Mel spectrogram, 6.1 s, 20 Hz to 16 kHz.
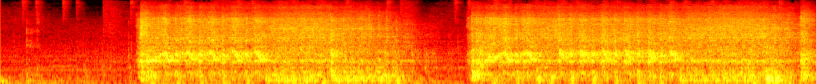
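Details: Piaggio Skipper 150cc scooter, very hard to start: two long cranking bursts of about two seconds each, then the engine barely catches and runs harsh and loud before dying; seized piston.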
